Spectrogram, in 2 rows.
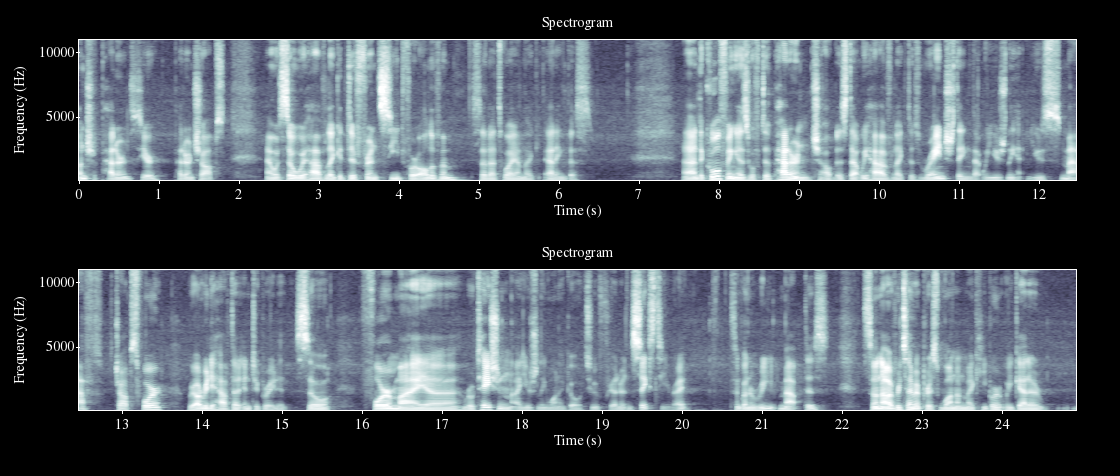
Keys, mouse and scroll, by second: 5.1-6.2 drag, 6.4 click, 8.5 click, 9.0 click, 17.8 click, 18.1 click, 20.8-21.8 drag, 21.5-23.7 typing, 23.8 middle click.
